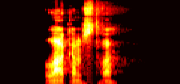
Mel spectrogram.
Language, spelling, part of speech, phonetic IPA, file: Russian, лакомство, noun, [ˈɫakəmstvə], Ru-лакомство.ogg
- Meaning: dainty, tidbit; delicacy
